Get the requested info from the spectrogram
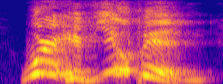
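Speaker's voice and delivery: high, loud, laughing question; laughing excited welcome. Retold or imitated. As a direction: greet an old friend with a delighted laugh. Excited greeting of returning actor.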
